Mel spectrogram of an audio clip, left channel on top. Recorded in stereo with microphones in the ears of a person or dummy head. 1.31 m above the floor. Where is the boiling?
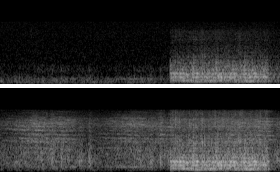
60° right (ahead or behind), 0.9 m.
